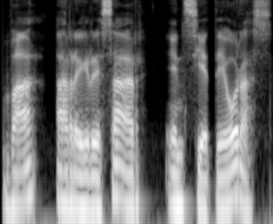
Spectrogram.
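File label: he She Will Return In 7 Hours, spanish, male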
